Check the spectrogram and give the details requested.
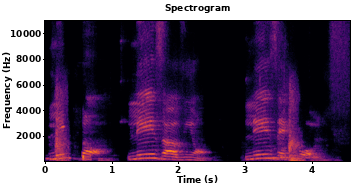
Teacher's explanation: We are carrying forward the sound of this S along with the following word. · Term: Z sound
